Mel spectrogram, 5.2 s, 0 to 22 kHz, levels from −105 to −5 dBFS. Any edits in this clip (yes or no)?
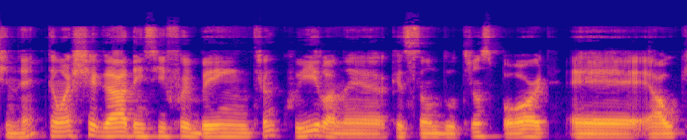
yes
